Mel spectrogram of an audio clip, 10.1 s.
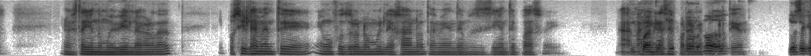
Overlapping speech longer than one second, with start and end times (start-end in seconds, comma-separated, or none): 7.9-9.1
